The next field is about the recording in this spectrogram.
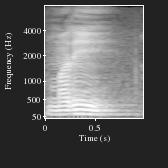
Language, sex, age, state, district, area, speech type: Manipuri, male, 18-30, Manipur, Tengnoupal, rural, read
